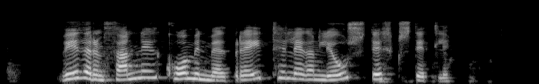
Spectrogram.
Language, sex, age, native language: Icelandic, female, 40-49, Icelandic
